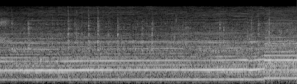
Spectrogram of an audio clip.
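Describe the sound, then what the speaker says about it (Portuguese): A whisk mashes boiled potatoes with milk for a salt cod pie, set against a steady, loud motorised whirring hum that rises slightly in pitch near the end, with no talking. "com as varas vamos começar a moer as batatas"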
